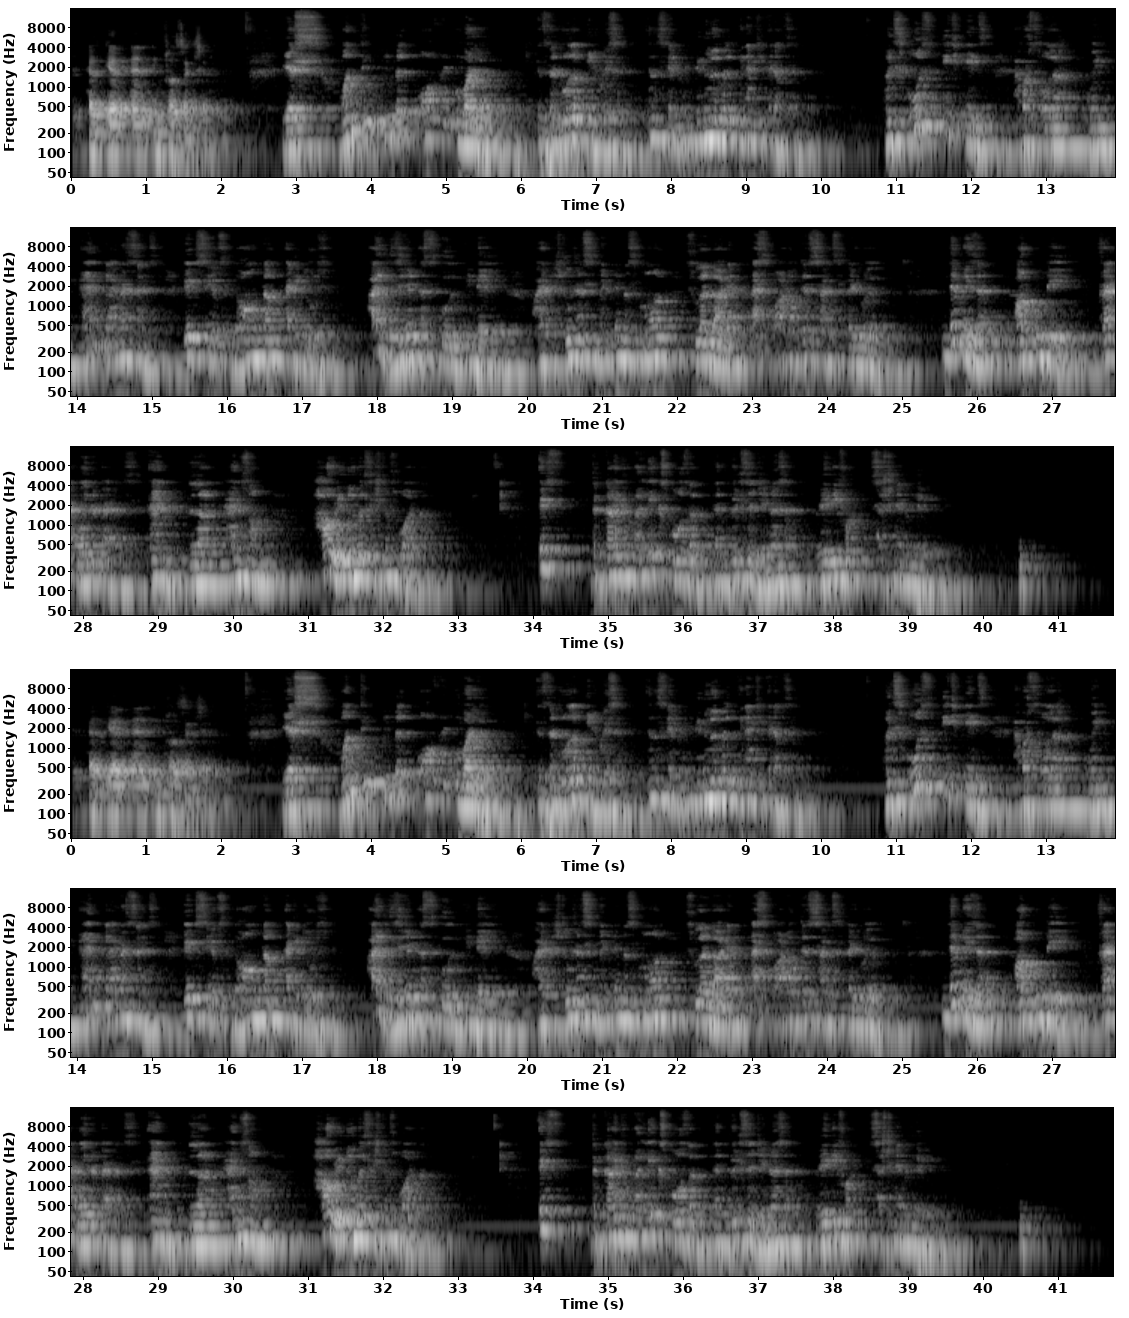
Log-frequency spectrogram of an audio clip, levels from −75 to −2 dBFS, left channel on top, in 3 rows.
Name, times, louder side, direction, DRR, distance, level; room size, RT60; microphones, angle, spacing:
voice 1, 0.2-1.8 40.5-40.6, left 2 dB, 70° left, 3 dB, 0.3 m, -29 dB
voice 2, 2.3-5.6 6.2-7.4 7.7-9.7 10.8-17.3 17.9-24.8 25.1-26.2 26.4-27.2 27.6-30.6 31.0-32.5 33.5-33.7 34.0-34.3 34.7-39.4, equal, 75° right, -7 dB, 1.0 m, -30 dB
2.5 x 2.1 x 2.7 m, 1.3 s
head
